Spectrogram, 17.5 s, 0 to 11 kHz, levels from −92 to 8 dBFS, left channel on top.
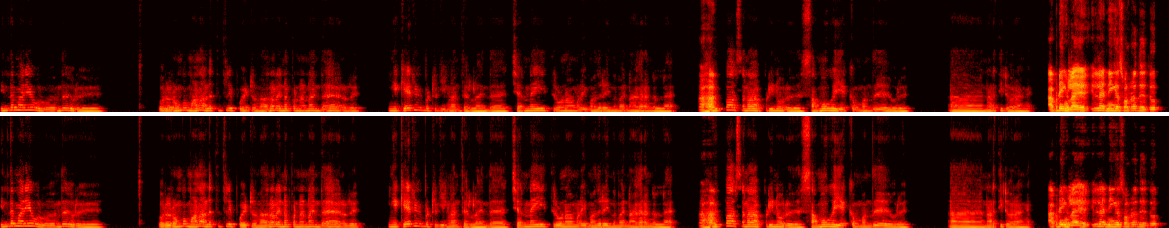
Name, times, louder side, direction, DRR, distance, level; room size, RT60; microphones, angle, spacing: voice 1, 0.0-1.5 2.4-5.4 5.8-10.1 10.7-13.6 14.2-15.5, right 1 dB, 40° right, 0.5 m, -37 dB
voice 2, 15.7-17.3, left 4 dB, 65° left, 0.5 m, -30 dB
2.7 x 2.0 x 2.6 m
head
